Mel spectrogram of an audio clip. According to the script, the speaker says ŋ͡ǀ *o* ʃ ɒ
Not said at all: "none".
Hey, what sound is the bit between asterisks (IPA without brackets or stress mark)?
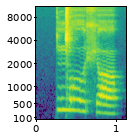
o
